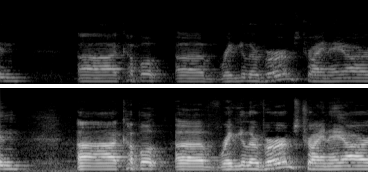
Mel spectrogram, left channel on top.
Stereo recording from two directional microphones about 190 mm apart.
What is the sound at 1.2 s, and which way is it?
Speech, 20° right (ahead or behind).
